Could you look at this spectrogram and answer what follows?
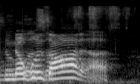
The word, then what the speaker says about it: Noblezada: Is it Noblezada? – Noblezada. – No, it's Noblezada.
